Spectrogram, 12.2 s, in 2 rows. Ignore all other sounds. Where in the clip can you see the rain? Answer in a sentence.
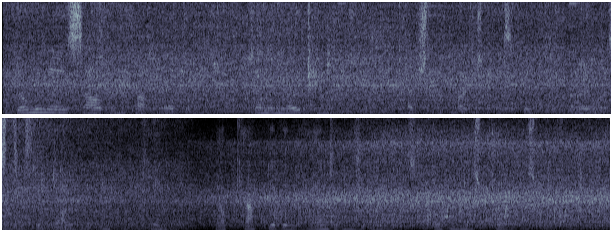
You can hear the rain from 0.0 to 12.1 s.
